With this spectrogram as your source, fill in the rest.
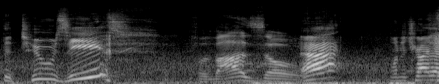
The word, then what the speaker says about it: Favazzo: not the two z's favazzo ah want to try that pizza is not how you pronounce it benny you know what i'm just not going to need some help it's favazzo i'm so sorry i've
